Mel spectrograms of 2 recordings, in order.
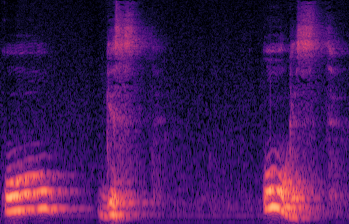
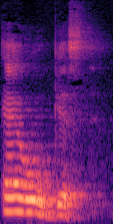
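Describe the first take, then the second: First: August opened with a long "aw" vowel, higher; correct pronunciation. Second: August wrongly opened with an "a-oo" vowel; incorrect pronunciation. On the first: Teacher correcting learners, "August" with a long "aw". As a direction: say "August" as "AW-gust", drawn out first. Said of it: "We say". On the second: Teacher warning learners, "August" with a mistaken opening vowel. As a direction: mispronounce "August" with a spelled-out "au" sound, louder. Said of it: "in here it is not". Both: Shown as a demonstration.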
